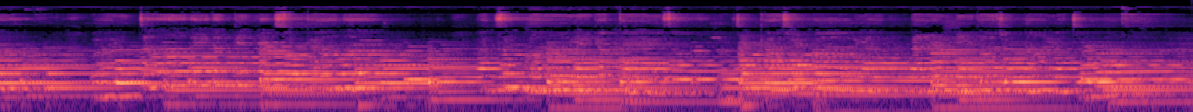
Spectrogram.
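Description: A woman singing a Korean pop ballad live into a microphone over piano accompaniment.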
